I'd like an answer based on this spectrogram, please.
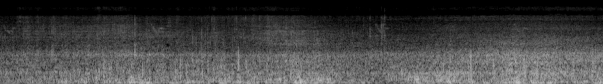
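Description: Diesel engine of an articulated lorry running as the truck manoeuvres slowly, with wind buffeting the microphone.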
